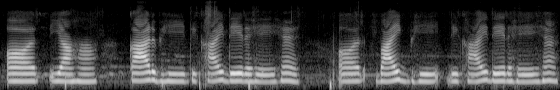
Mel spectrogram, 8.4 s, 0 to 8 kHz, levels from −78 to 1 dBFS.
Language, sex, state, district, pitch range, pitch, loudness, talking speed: Hindi, female, Chhattisgarh, Raipur, 200-210 Hz, 205 Hz, -18 LUFS, 105 wpm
